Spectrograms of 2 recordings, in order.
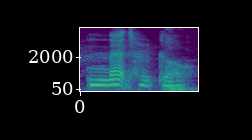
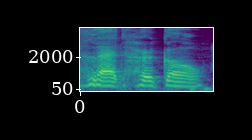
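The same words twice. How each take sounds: First: Said in the usual way. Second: Louder, slow, each word leaned on; I said let her go, slow and hard; stern repeated command. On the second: Shown as a demonstration. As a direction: repeat the order like the last warning. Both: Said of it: "I said".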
